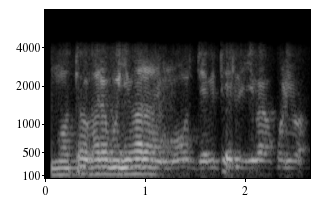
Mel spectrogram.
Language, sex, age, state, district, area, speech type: Odia, male, 60+, Odisha, Boudh, rural, conversation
